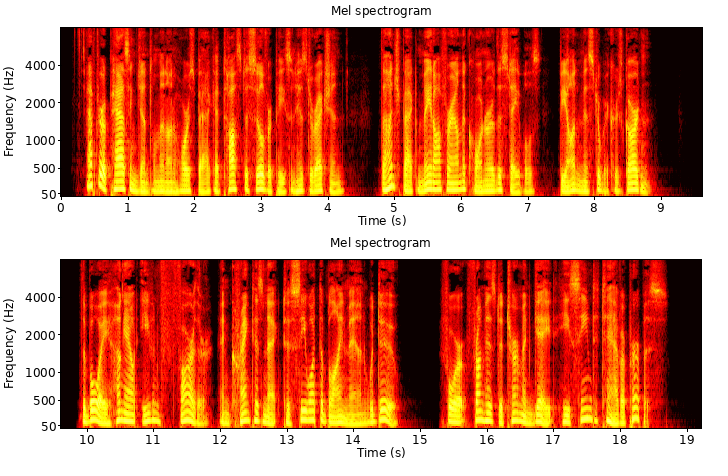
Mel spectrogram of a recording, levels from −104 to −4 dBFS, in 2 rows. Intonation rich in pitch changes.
Yes: wide, 6.7 semitones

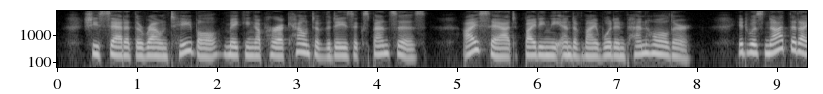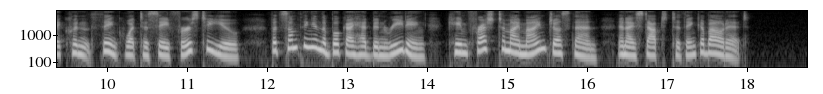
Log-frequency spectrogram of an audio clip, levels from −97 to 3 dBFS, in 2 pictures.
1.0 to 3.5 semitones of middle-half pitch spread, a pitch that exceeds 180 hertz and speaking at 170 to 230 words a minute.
No: average, 4.8 semitones; high, 190 Hz; average, 190 wpm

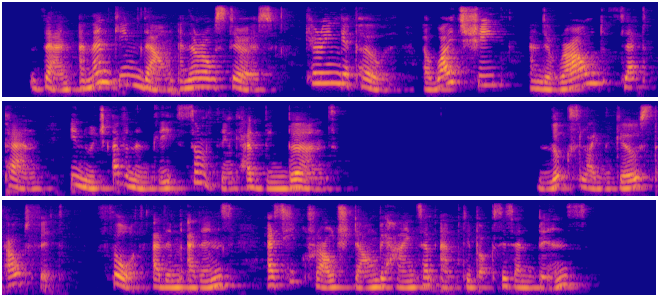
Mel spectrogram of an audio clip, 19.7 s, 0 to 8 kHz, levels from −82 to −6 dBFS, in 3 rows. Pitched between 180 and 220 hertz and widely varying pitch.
Yes: medium, 185 Hz; wide, 5.8 semitones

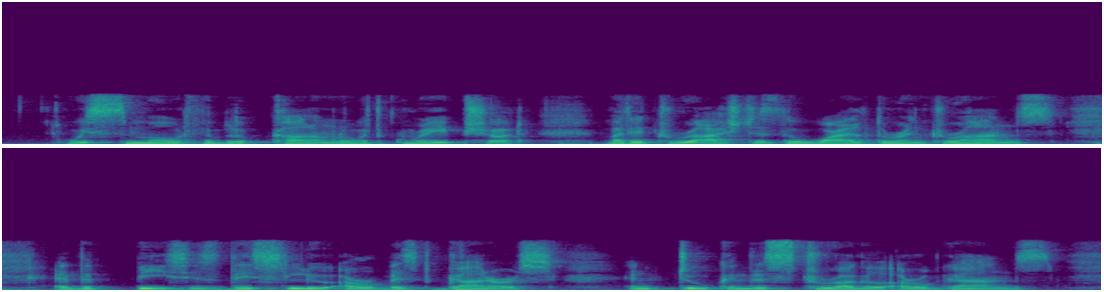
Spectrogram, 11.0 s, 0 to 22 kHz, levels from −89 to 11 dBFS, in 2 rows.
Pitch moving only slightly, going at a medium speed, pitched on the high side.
No: narrow, 2.3 semitones; average, 170 wpm; low, 105 Hz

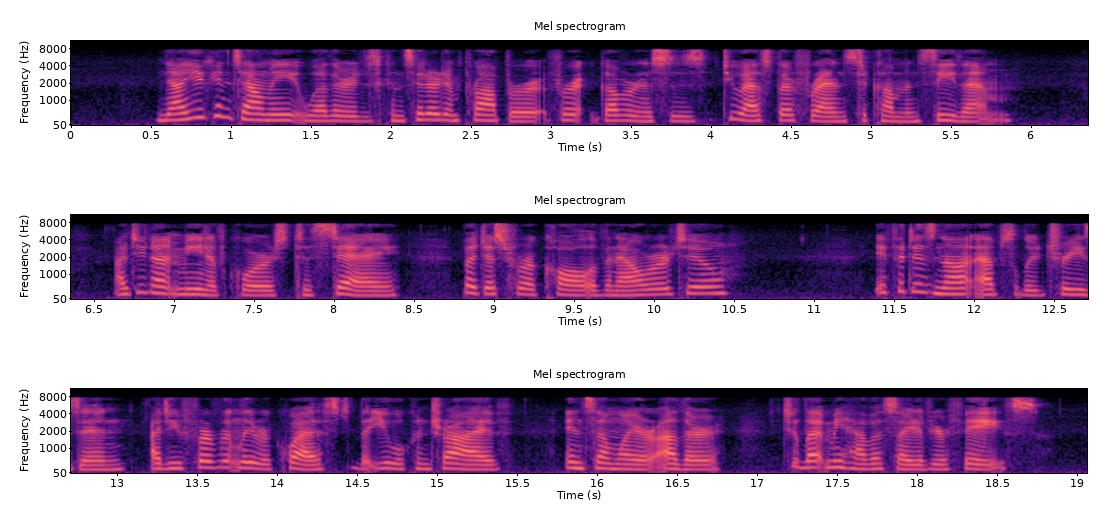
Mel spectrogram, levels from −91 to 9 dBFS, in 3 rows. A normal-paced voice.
No: fast, 210 wpm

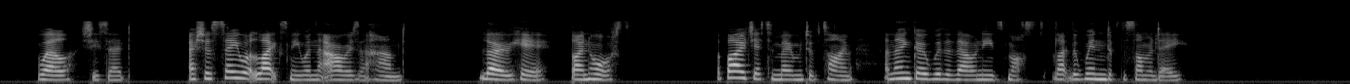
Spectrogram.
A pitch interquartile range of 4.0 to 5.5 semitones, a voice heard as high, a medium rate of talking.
No: average, 2.7 semitones; high, 225 Hz; average, 175 wpm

